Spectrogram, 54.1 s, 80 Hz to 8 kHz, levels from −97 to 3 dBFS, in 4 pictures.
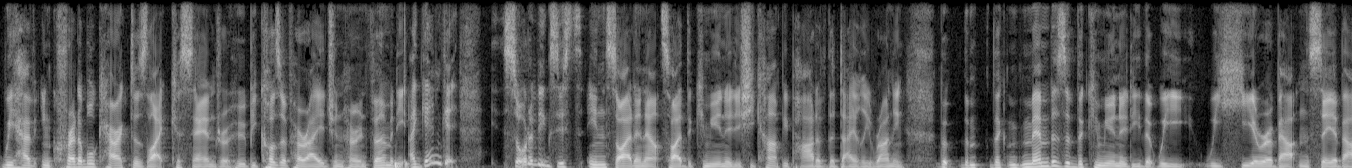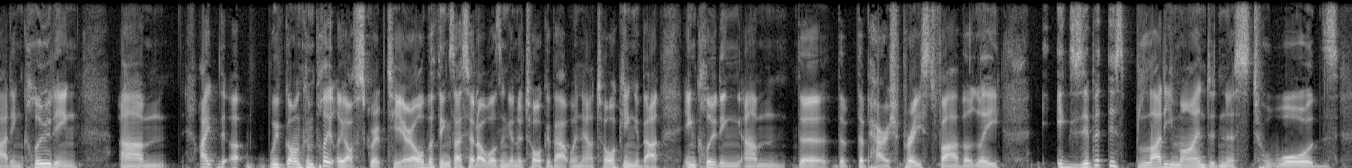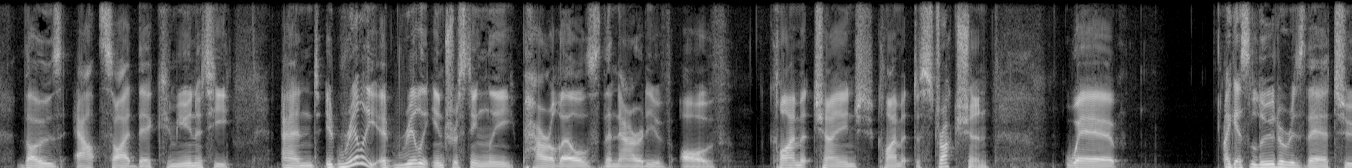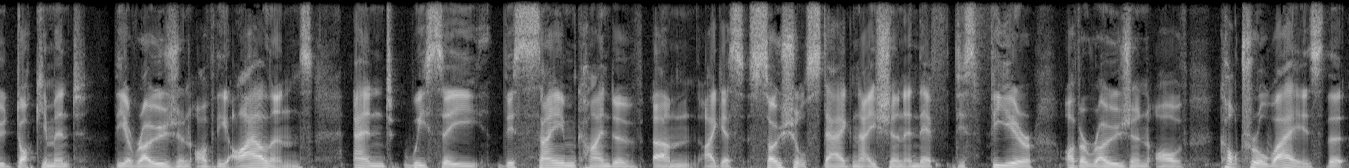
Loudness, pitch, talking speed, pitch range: -20 LUFS, 100 Hz, 155 wpm, 90-115 Hz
